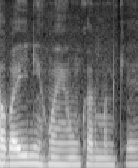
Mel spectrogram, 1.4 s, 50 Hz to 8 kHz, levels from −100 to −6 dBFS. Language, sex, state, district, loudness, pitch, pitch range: Chhattisgarhi, male, Chhattisgarh, Rajnandgaon, -20 LUFS, 130 Hz, 125-135 Hz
